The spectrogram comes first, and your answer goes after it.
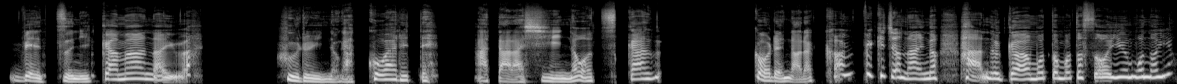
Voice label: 祭りを大切に思う老女

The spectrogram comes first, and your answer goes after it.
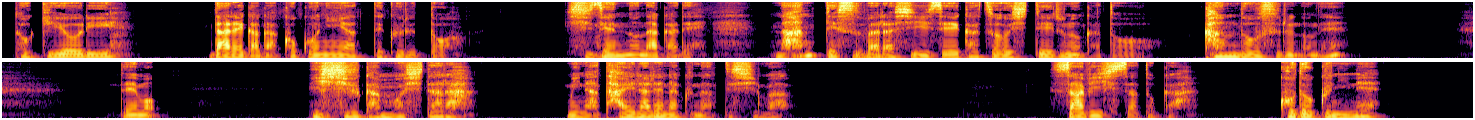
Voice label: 静かに語る

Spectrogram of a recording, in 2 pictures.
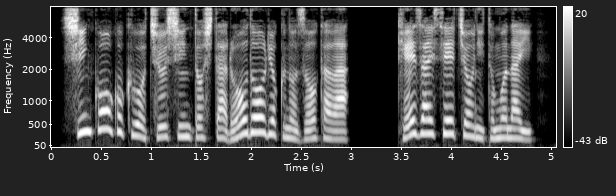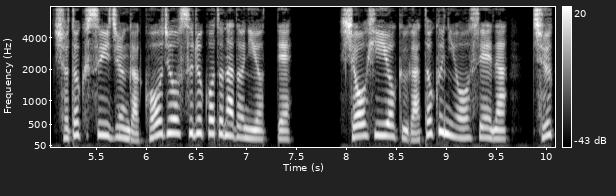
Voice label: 解説ナレ

